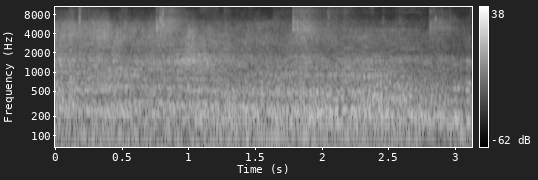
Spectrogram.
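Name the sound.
Aero L-29 Delfin jet trainer aircraft flying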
